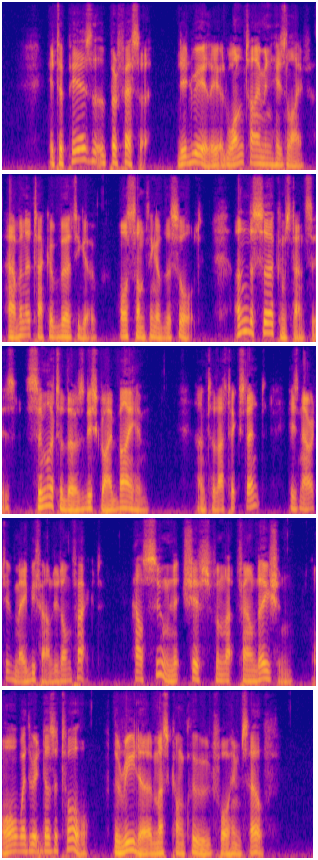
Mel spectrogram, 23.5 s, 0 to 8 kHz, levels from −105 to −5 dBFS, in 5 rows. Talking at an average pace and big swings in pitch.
Yes: average, 155 wpm; wide, 6.8 semitones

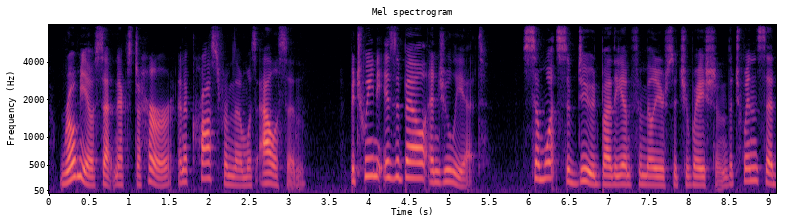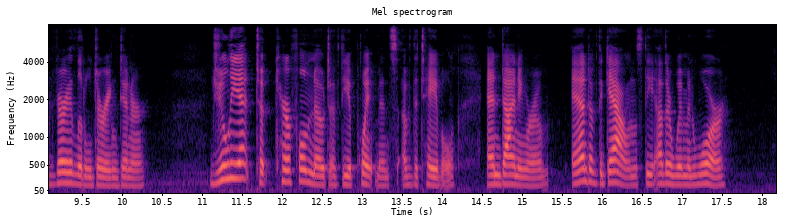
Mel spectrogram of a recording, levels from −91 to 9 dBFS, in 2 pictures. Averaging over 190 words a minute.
No: average, 160 wpm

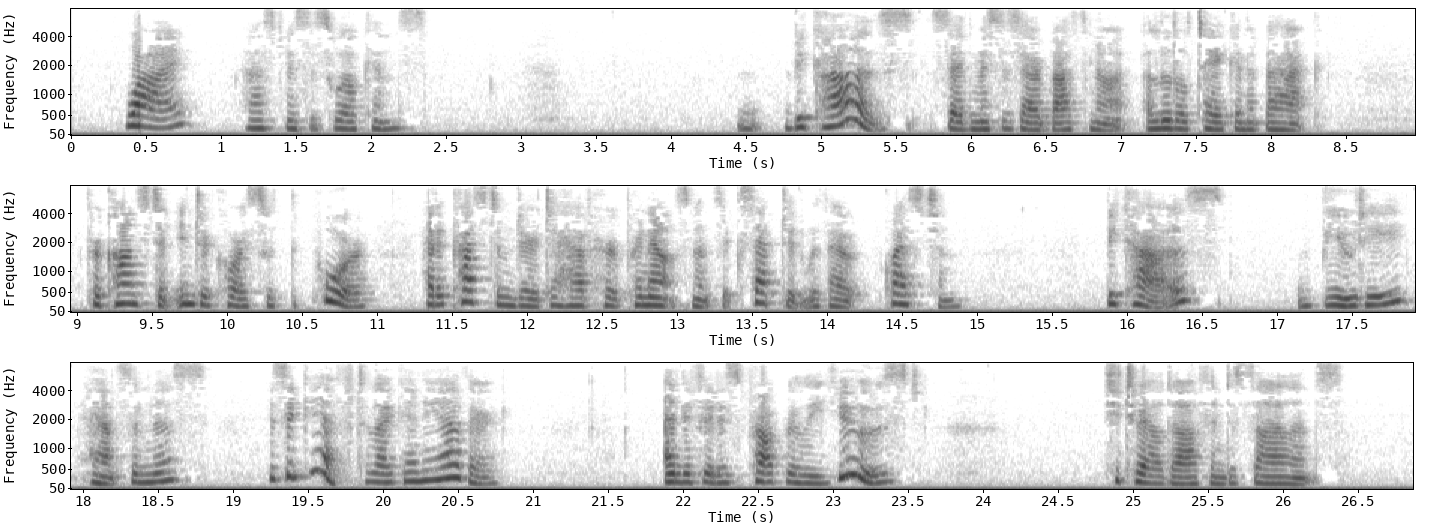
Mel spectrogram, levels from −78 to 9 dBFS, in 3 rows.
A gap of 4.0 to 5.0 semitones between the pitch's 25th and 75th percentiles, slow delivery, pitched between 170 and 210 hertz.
Yes: average, 4.3 semitones; slow, 105 wpm; high, 190 Hz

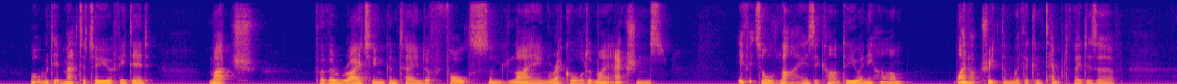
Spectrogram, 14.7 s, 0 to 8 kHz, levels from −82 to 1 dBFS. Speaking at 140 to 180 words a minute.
Yes: average, 170 wpm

